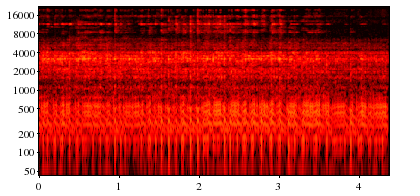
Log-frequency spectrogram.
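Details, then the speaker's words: Old STIHL 025 chainsaw at advanced idle during carburetor adjustment; turning the low-speed screw in makes it sag and bog from a lean mixture, and backing it out brings the RPM back up. "can hear it's bogging down, and then you turn it back, RPMs come back up, and then you turn it the opposite way, counterclockwise, until the engine drops RPMs again."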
